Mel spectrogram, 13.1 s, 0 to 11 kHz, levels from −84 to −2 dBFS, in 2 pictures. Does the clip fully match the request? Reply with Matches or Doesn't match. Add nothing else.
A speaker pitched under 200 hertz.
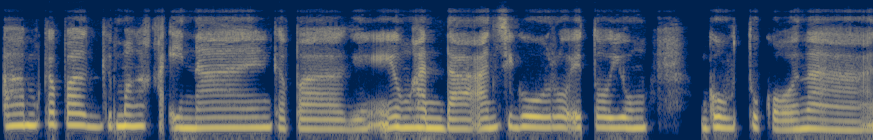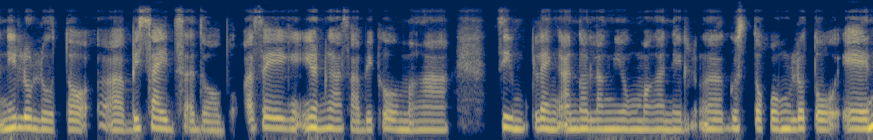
Matches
